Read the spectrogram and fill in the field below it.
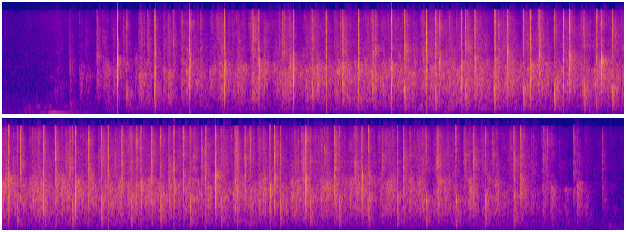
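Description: A crowd at a university basketball head coach introduction stands and breaks into sustained applause, many hands clapping steadily for several seconds before tapering off near the end.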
